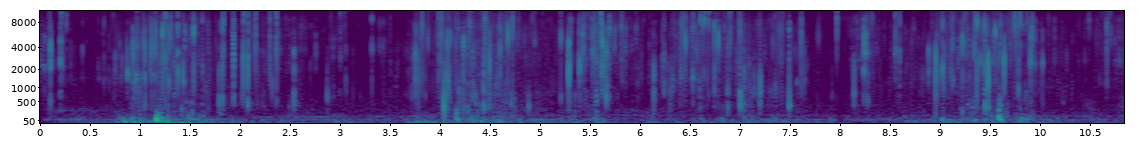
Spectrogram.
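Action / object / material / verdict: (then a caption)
scrape / handful of glitter slime / slime / none. A handful of soft, solid and pliable gold glitter slime is squeezed, folded and stretched between both bare hands over two pencil microphones. It makes a dense run of sticky, bright crackling and popping sounds that swell and ease in waves.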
